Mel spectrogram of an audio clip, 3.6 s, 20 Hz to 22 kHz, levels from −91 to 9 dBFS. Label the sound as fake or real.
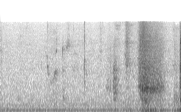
fake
